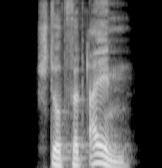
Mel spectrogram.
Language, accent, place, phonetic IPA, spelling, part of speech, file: German, Germany, Berlin, [ˌʃtʏʁt͡stət ˈaɪ̯n], stürztet ein, verb, De-stürztet ein.ogg
- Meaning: inflection of einstürzen: 1. second-person plural preterite 2. second-person plural subjunctive II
